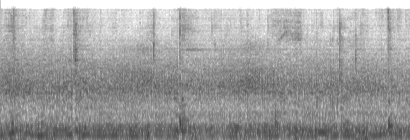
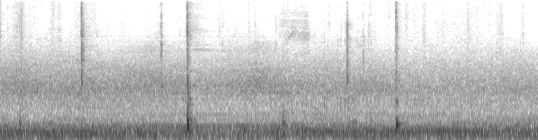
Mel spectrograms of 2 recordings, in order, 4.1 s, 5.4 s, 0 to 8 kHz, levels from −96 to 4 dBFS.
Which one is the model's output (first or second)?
first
